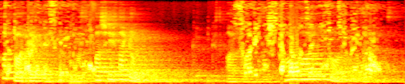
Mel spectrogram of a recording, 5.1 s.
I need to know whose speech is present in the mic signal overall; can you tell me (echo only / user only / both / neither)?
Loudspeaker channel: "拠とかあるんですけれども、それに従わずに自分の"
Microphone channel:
both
